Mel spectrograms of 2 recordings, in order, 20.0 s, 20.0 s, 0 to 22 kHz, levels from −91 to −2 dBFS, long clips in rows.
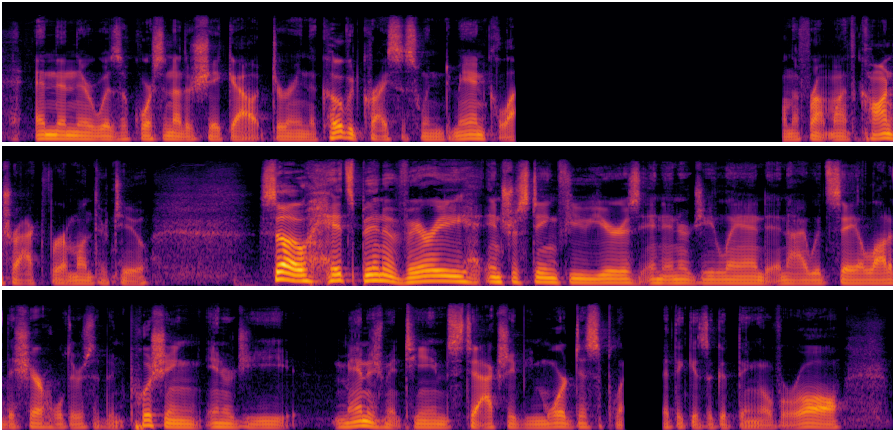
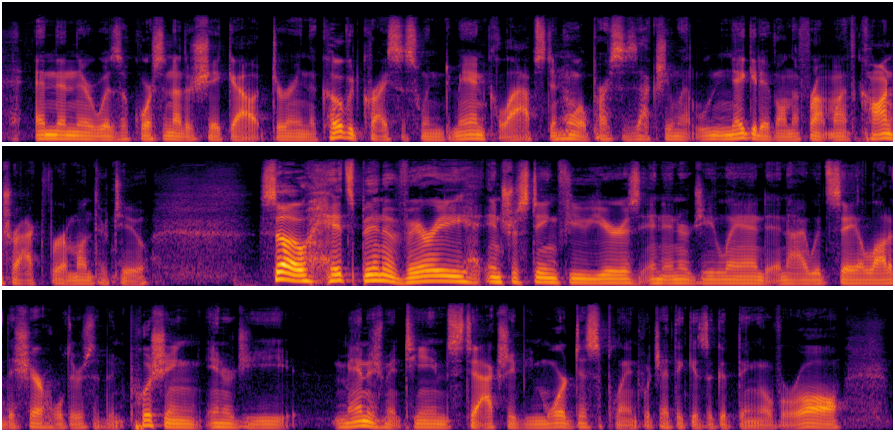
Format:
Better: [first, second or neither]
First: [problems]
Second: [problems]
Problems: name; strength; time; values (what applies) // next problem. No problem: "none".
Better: second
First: audio cutting out; at 4 s for 2 s and at 18 s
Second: none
